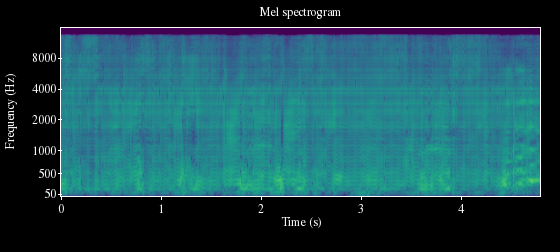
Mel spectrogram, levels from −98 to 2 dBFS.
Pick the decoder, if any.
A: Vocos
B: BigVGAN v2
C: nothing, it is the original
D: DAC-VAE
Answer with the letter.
B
